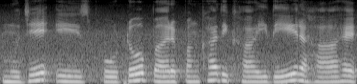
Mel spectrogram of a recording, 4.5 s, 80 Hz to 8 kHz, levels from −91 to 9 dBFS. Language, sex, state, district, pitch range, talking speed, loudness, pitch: Hindi, female, Madhya Pradesh, Umaria, 175-210 Hz, 120 wpm, -16 LUFS, 180 Hz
